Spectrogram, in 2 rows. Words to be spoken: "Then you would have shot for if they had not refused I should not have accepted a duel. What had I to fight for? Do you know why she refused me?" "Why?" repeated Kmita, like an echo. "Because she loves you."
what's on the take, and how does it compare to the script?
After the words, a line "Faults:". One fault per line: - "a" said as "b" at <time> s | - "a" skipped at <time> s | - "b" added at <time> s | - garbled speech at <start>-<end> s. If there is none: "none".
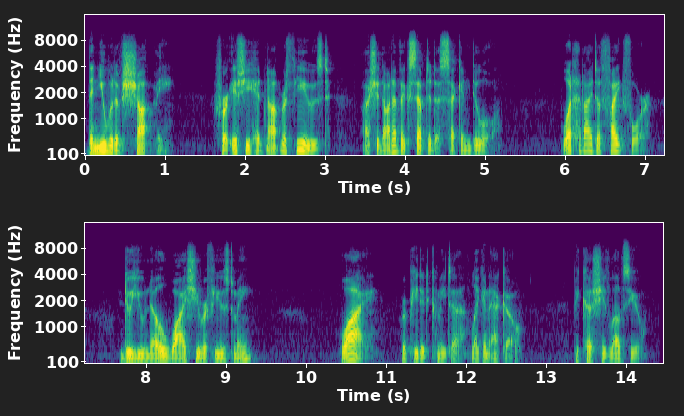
"Then you would have shot me, for if she had not refused I should not have accepted a second duel. What had I to fight for? Do you know why she refused me?" "Why?" repeated Kmita, like an echo. "Because she loves you."
Faults:
- "me" added at 0.9 s
- "they" said as "she" at 1.9 s
- "second" added at 4.4 s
